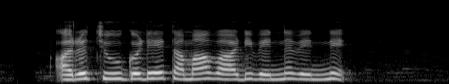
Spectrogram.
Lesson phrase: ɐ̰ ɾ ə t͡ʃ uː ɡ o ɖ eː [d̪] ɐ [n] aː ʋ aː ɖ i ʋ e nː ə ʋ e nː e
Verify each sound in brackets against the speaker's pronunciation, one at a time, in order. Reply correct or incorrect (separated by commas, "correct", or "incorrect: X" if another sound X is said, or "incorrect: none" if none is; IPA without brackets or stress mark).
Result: incorrect: t̪, incorrect: m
